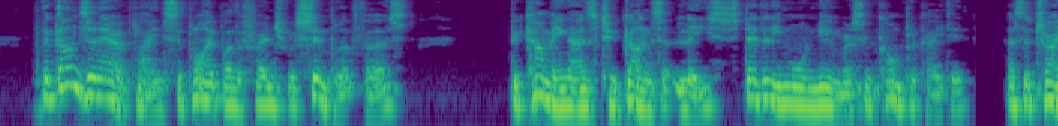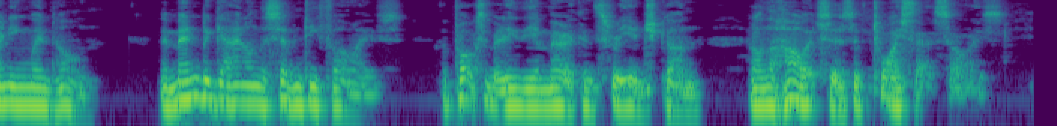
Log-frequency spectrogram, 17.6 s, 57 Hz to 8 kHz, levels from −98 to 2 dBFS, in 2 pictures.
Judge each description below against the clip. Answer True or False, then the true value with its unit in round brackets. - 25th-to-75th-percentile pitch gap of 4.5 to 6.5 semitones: False (2.9 semitones)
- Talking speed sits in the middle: True (165 wpm)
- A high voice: False (130 Hz)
